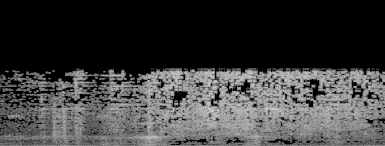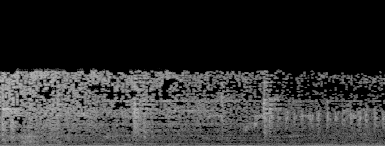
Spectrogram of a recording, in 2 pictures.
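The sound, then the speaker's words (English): A snake hisses in a long, steady, breathy rush that runs unbroken for several seconds, fairly loud, with slight swells in intensity. “Just don't move. Snake.”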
